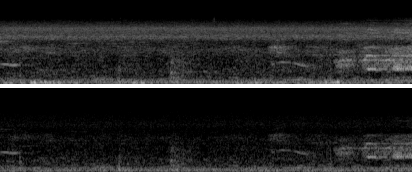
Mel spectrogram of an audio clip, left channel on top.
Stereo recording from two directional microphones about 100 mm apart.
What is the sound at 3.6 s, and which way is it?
Fowl, 30° left (ahead or behind).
